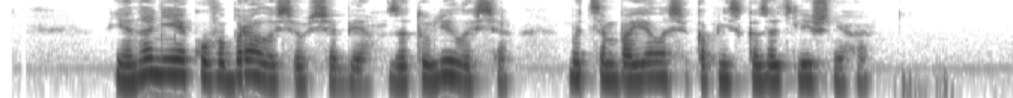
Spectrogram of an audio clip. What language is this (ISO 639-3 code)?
bel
